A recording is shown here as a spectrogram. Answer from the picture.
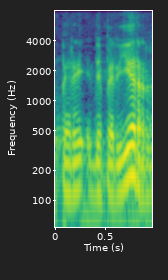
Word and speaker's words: Perrier: normal, sino agua de Perrier. Está bien pronunciado Perrier, sí.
